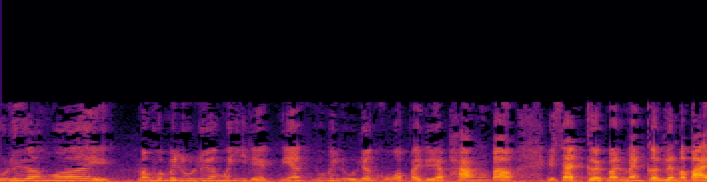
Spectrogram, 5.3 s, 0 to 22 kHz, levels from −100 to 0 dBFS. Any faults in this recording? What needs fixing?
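The speech is band-limited with nothing above 9.7 kHz, and it sounds dull and smeared with a warbly, fizzy texture on sibilants across the whole clip. This is likely AAC compression: AAC-LC at a low bitrate, consistent with around 32 kbps. Encode at a higher bitrate or keep a lossless master for delivery.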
